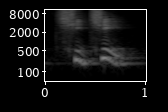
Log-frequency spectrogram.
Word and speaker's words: chichi: Sobre todo en Colombia, escribimos la palabra chichi con CH. Por eso el sonido es tan fuerte, chichi. En portugués se escribe con X. Y también por causa de eso el sonido es un poquito más leve, shishi.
